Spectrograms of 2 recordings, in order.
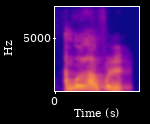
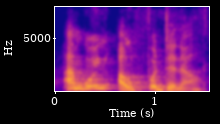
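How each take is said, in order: First: The words are rushed and run together unclearly. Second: Every word is spoken clearly and unhurriedly. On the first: The speaker calls it wrong. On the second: The speaker calls it right.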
